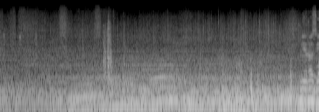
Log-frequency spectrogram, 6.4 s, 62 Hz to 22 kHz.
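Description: Engine and road noise heard inside the cabin of a 2016 BMW F30 3 Series on the move: a steady low hum that grows gradually louder, with a single click about two seconds in.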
